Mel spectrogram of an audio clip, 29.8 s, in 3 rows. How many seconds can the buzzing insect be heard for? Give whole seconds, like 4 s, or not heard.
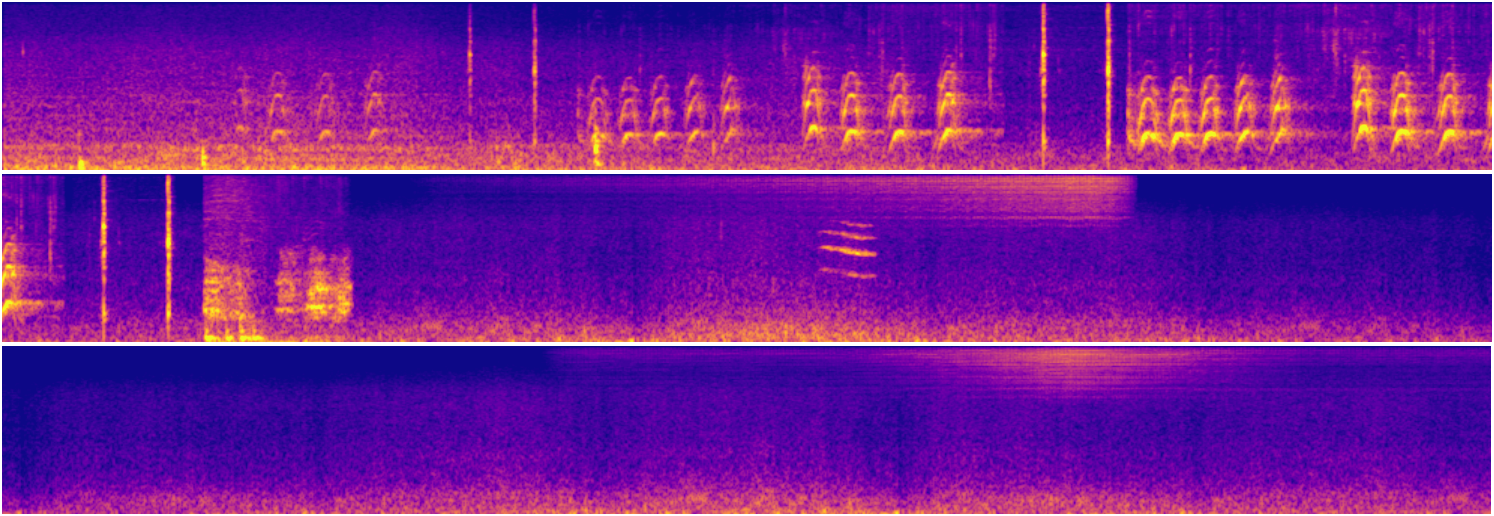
19 s.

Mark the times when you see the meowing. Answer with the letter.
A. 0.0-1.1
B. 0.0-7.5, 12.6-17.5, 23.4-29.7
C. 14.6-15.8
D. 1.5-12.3
C.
